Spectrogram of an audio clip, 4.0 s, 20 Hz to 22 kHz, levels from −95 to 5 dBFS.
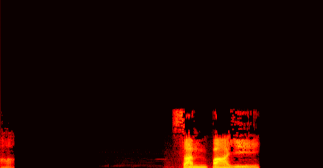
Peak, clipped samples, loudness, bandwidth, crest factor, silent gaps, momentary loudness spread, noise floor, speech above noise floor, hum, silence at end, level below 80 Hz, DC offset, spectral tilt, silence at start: -2 dBFS; under 0.1%; -24 LUFS; 8 kHz; 28 dB; 0.18-1.23 s; 17 LU; -81 dBFS; 57 dB; none; 0.8 s; -52 dBFS; under 0.1%; -3 dB/octave; 0 s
